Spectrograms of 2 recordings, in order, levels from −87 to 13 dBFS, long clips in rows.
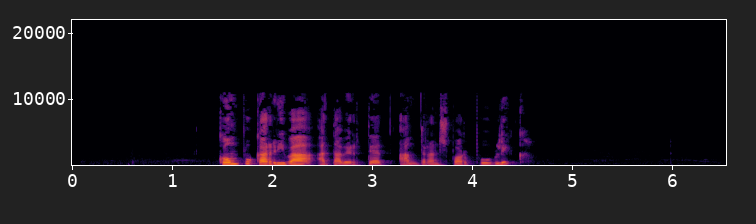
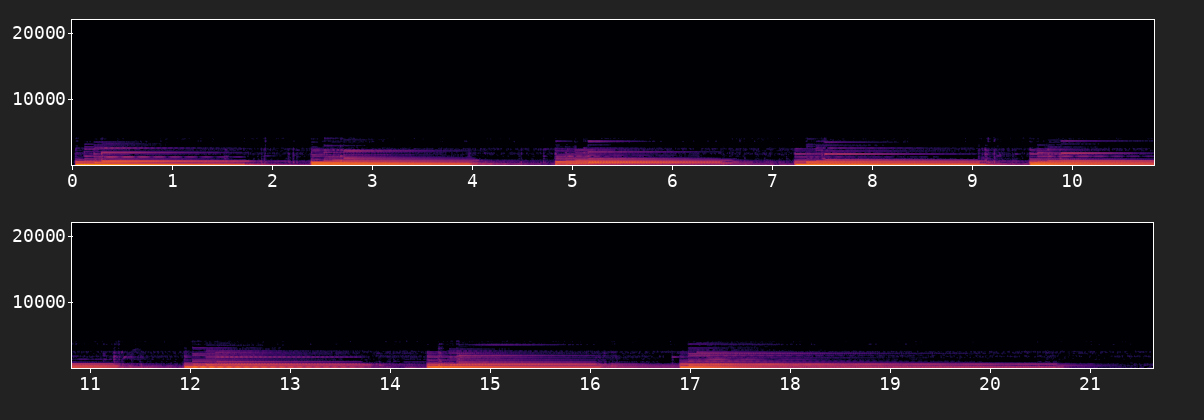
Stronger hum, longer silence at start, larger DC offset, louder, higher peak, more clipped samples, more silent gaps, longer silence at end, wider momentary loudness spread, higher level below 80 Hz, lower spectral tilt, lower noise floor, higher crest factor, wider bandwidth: neither; first, 1.45 s vs 0.05 s; neither; about the same, -27 LUFS vs -27 LUFS; first, -6 dBFS vs -12 dBFS; neither; neither; first, 2.2 s vs 0.95 s; second, 14 LU vs 21 LU; second, -84 dBFS vs -72 dBFS; second, -4.5 dB/octave vs -11.5 dB/octave; first, -82 dBFS vs -73 dBFS; first, 24 dB vs 16 dB; first, 11.5 kHz vs 3.8 kHz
